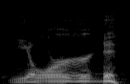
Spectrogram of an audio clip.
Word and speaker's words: Yord: Anywho, and then Yord, that's how I say his name.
